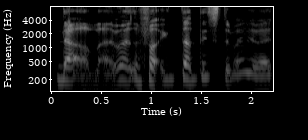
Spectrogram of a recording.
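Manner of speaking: ugly-cry through a laugh; laughing mock sob. Rewatching a soap death, laughing mock crying.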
